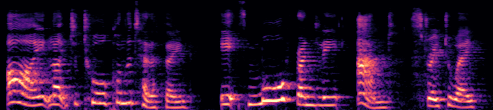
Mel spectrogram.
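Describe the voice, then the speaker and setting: A woman voicing a stubborn little girl, lively high voice. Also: a little slow, roomy sound. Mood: confident, matter-of-fact. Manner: emphatic, wordy, childlike phrasing. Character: stubborn, fussy, imaginative little girl, younger sister.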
